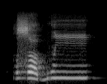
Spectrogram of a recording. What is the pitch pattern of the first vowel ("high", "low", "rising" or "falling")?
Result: falling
